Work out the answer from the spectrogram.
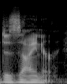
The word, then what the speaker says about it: Designrr: But I think one of the best ways to generate leads would be, for an example, there's a tool called Designer, and it's spelled weird. It's DESIGNRR, but it.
